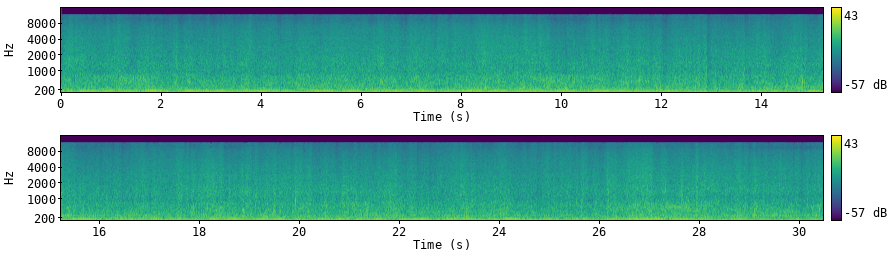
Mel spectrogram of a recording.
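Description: A sportfishing boat's engines running hard at speed, a steady low drone, over the rush of the wake churning behind the stern and wind buffeting the microphone.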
